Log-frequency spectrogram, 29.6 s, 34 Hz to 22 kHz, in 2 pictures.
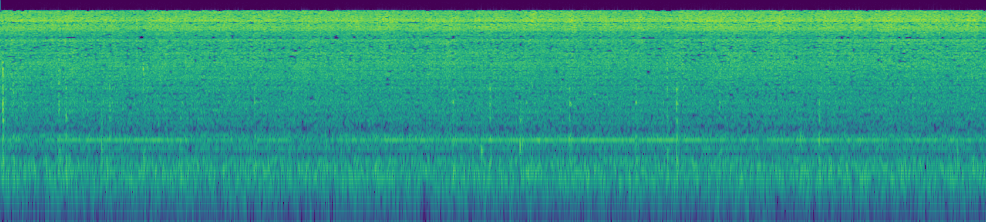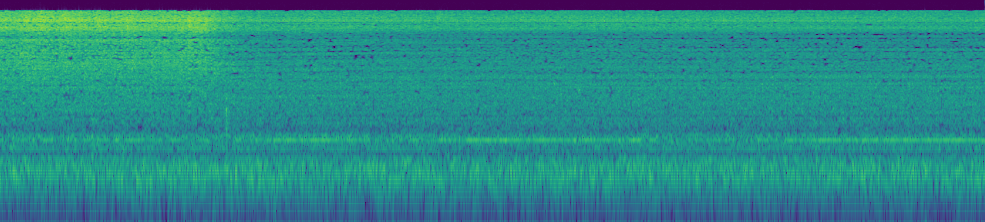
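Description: Chicken pieces sizzling in a pan on an induction cooker, stirred with a wooden spatula, over a steady hum from the cooker. About 18 seconds in the hiss of the sizzle turns sharply duller and quieter, as the pan is covered with its glass lid.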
